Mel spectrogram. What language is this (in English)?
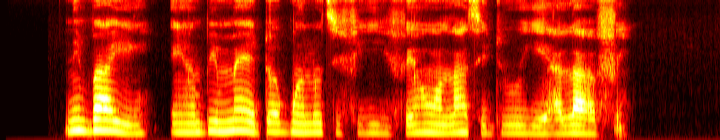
Yoruba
